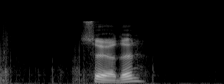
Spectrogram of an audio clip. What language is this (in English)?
Swedish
